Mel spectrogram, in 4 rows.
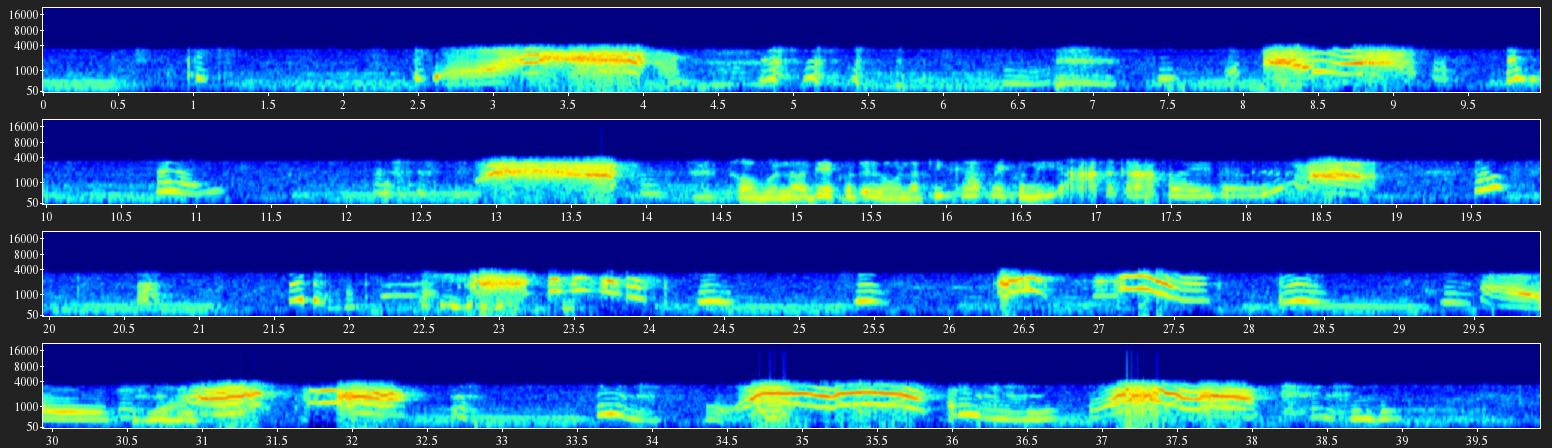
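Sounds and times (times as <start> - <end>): baby cooing: 2.5 - 4.2, 8.1 - 9.4, 12.9 - 14.1, 18.3 - 18.9, 21.9 - 24.6, 26.3 - 28.6, 29.3 - 32.5, 34.4 - 38.1
baby squealing: 2.5 - 4.2, 8.1 - 9.4, 12.9 - 14.0, 18.3 - 18.9, 22.2 - 24.5, 26.3 - 28.5, 29.4 - 32.5, 34.4 - 36.2, 36.9 - 38.1.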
